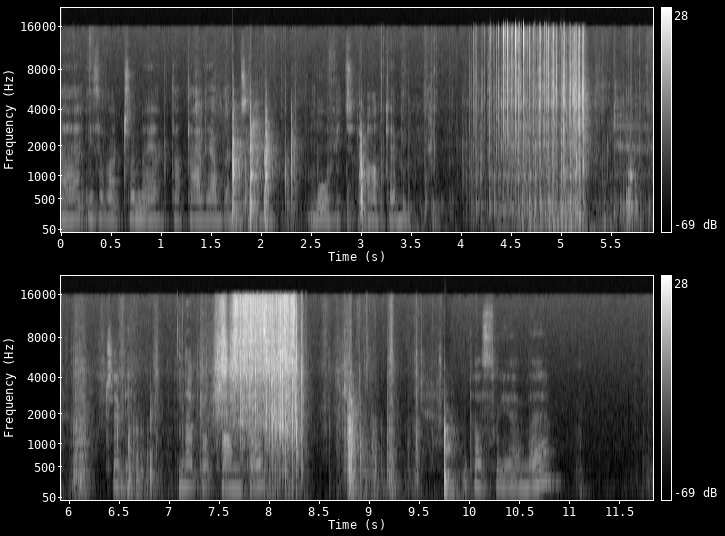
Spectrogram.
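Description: A deck of playing cards is tapped and squared with soft knocks.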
